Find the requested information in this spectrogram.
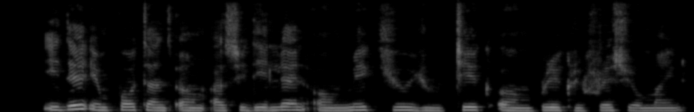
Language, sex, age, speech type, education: Nigerian Pidgin, female, 15-29, spontaneous, tertiary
